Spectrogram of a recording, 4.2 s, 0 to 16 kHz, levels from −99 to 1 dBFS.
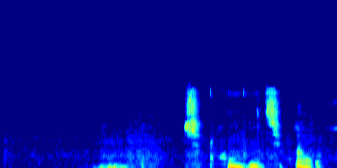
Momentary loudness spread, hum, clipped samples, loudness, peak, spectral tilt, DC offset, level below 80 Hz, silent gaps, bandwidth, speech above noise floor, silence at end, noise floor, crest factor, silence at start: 14 LU; none; under 0.1%; -43 LUFS; -24 dBFS; -5.5 dB/octave; under 0.1%; -70 dBFS; none; 7.6 kHz; 49 dB; 0.25 s; -89 dBFS; 22 dB; 1.25 s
